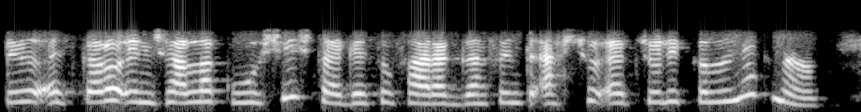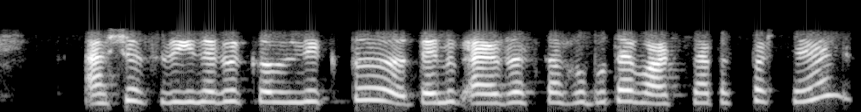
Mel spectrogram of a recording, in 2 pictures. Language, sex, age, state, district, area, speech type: Kashmiri, female, 30-45, Jammu and Kashmir, Shopian, urban, conversation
